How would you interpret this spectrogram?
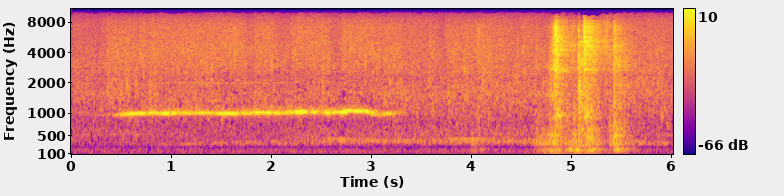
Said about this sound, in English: As I ran towards it, my sister's door was unlocked and slowly swung open.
